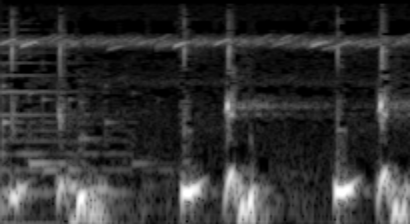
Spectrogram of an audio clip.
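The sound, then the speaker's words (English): A loud, resonant bird call near a marsh with cattails on a spring morning repeats in low, hollow hooting phrases with a bouncy, comical rhythm, each burst echoing slightly, while a thin steady whine runs faintly in the background. “One fine spring morning as you walk near a marsh, you are stopped in your tracks by a loud, reverberating call with a cadence that seems lifted from an old cartoon soundtrack.”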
